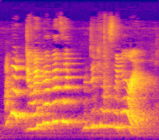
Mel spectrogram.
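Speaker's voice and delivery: high-pitched mock little-kid protest; whiny kid refusal. Six-year-old son refusing his father's orders, whiny high voice. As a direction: put on a bored child's high voice.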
